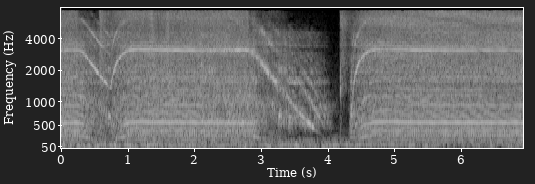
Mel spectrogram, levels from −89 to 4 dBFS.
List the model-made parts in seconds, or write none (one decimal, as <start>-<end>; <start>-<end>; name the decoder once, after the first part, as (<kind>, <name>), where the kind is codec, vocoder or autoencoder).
2.1-3.4 (codec, HILCodec)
